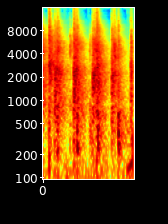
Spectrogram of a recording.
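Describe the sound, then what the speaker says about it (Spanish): A lucha libre wrestling show crowd claps for a wrestler's entrance: a short burst of loud, close, crackling applause in several surging waves, sharp and uneven, with no talk over it. "¡Fuerte el aplauso!"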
